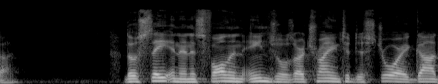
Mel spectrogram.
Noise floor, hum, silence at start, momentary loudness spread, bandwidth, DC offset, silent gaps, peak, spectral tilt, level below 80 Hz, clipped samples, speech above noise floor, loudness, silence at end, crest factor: -62 dBFS; none; 0 s; 8 LU; 14 kHz; under 0.1%; none; -8 dBFS; -6 dB/octave; -64 dBFS; under 0.1%; 40 dB; -24 LUFS; 0 s; 16 dB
